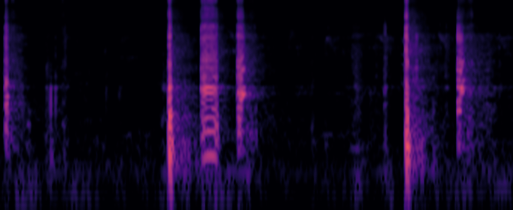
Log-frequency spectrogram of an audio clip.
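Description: Axe blows chopping into a soft, fibrous coconut palm trunk: about five sharp strikes at uneven intervals, with a short pitched sound just after the second one.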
